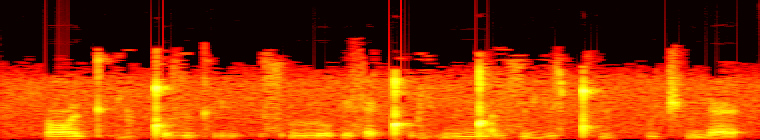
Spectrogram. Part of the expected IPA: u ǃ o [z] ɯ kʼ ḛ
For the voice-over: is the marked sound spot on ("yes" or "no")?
yes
